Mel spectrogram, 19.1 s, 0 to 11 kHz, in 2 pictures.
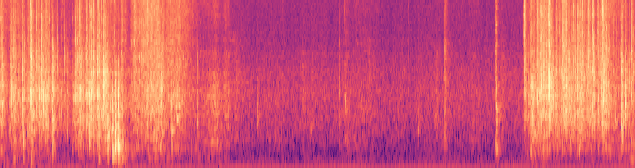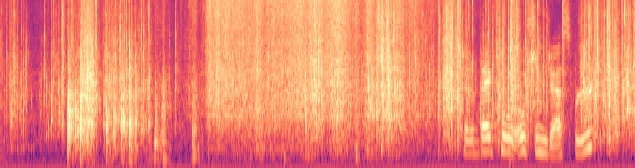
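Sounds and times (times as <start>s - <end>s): packing material rustling: 0.0s - 3.0s, 7.8s - 19.0s.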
